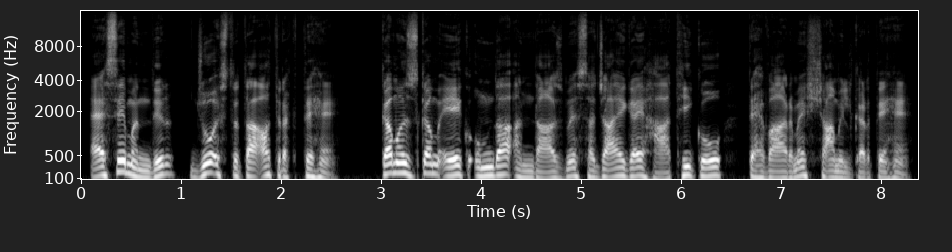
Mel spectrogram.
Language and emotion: Urdu, neutral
